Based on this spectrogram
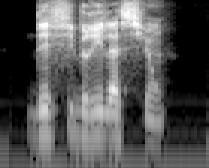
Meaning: defibrillation
- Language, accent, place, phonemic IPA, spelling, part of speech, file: French, France, Lyon, /de.fi.bʁi.la.sjɔ̃/, défibrillation, noun, LL-Q150 (fra)-défibrillation.wav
